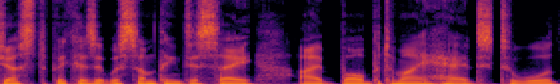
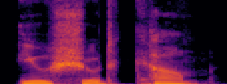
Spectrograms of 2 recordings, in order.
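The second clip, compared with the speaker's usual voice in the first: brightly eager invitation, pitched up; keen to have her join, lifted and eager; husband keenly inviting the new woman to his book club; enthusiastic; 7 semitones higher, slower than usual. Acted. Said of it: "he said enthusiastically".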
